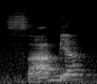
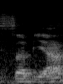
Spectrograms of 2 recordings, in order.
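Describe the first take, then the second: First: The stress is on the first syllable. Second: The stress is on the last syllable. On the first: "é a posição da sílaba tônica" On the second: "é a posição da sílaba tônica"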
